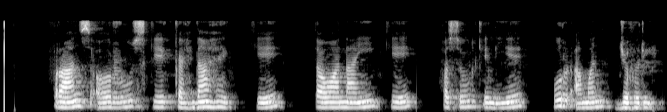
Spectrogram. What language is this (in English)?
Urdu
